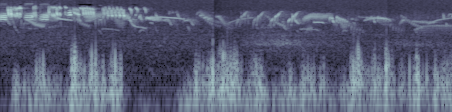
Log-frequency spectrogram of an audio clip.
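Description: Corn bunting giving a high, dry, jangling song like rattled keys, running continuously through the clip over heavy low wind rumble.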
